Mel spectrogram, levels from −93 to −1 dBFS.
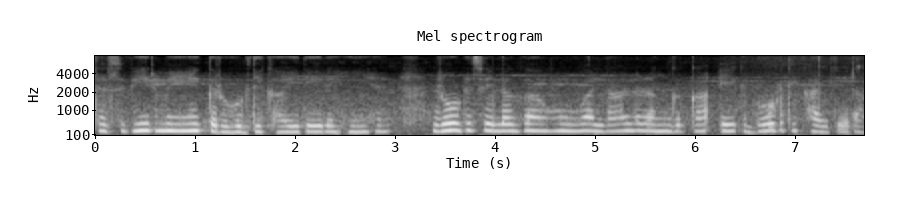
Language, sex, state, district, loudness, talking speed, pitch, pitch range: Hindi, female, Chhattisgarh, Korba, -17 LUFS, 155 wpm, 245 Hz, 220-255 Hz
